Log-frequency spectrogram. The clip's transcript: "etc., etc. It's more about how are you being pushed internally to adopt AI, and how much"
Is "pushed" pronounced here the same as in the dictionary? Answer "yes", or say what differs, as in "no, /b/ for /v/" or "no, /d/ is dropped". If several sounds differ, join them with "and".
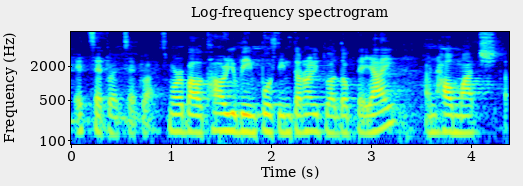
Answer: no, /s/ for /ʃ/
